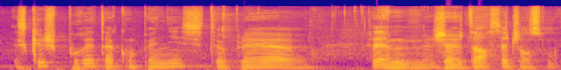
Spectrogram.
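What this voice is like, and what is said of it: Shy, timid voice. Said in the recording (French): “avec une voix toute timide”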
